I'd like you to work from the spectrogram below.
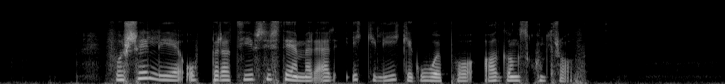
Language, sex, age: Norwegian, female, 49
